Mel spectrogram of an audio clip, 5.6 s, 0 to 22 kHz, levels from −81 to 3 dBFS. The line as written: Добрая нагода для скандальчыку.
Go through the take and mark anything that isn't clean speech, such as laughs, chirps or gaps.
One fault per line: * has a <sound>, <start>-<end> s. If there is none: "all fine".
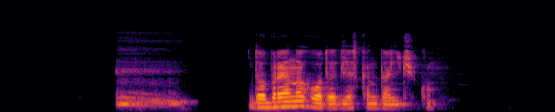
* has a throat clearing, 1.1-2.0 s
